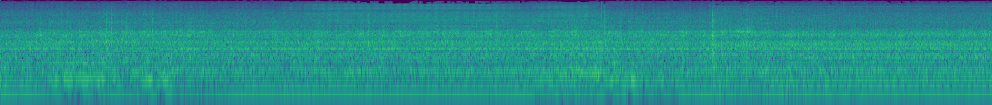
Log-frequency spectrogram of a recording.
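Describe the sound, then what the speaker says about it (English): A drill runs continuously close by with a steady motor whine and vibration while boring holes in metal to make leather stamps, holding an even level without pauses. "Now I need to find the right drill bit, drill the holes, and then we can tap that."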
